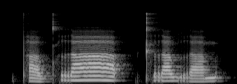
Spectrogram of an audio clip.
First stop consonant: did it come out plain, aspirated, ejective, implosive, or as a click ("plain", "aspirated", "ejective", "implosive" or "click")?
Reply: aspirated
